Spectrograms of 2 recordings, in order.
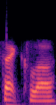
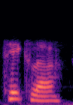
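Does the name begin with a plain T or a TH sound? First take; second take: TH sound; plain T. First: The name begins with a TH sound. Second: The name begins with a plain T sound. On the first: The speaker calls it wrong. "a lot of people think it's the TH gives a Tekla, which is incorrect" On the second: The speaker calls it right. "It's Tekla"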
